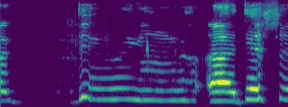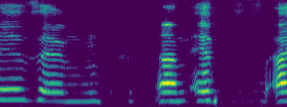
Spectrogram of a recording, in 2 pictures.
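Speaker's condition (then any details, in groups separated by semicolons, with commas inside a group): Cerebral palsy; since birth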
